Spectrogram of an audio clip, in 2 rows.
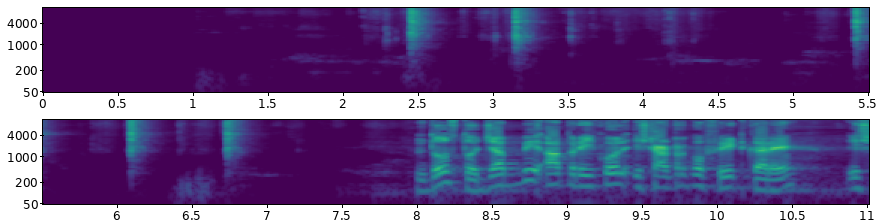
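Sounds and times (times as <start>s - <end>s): handling noise: 2.1s - 7.0s
plastic and metal parts clicking: 2.2s - 4.4s, 5.3s - 7.0s.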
